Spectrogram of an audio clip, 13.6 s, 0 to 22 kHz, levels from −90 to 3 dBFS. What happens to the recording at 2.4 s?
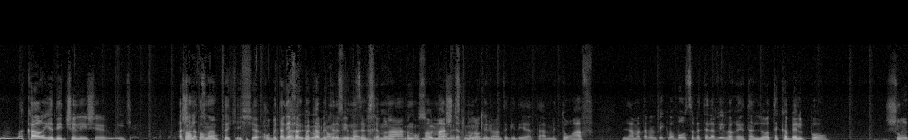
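At 2.4 s you're inside an audio dropout to a faint residue, running 1.96 to 2.70 s: the speech suddenly drops to a faint leak about 30 dB down, likely the signal lost while the path stayed live.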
